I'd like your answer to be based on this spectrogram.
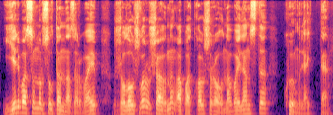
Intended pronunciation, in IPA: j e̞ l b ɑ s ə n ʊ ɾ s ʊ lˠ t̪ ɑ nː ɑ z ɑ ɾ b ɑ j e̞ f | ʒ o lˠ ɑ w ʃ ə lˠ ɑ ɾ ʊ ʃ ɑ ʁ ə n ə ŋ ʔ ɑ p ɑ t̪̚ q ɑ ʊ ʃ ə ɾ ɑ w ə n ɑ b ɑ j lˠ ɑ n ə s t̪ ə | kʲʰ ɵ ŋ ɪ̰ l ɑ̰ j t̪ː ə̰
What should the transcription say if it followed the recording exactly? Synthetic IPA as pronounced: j e̞ l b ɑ s ə n ʊ ɾ s ʊ lˠ t̪ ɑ nː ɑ z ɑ ɾ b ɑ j e̞ f | ʒ o lˠ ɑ w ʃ ə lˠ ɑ ɾ ʊ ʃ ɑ ʁ ə n ə ɴ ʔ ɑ p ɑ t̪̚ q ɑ ʊ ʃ ə ɾ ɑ w ə n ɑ b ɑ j lˠ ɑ n ə s t̪ ə | kʲʰ ɵ ŋ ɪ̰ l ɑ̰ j t̪ː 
